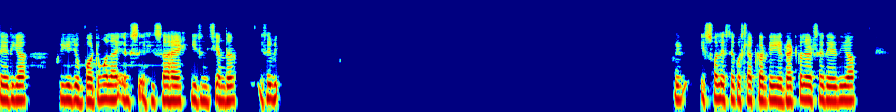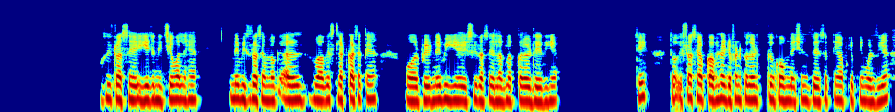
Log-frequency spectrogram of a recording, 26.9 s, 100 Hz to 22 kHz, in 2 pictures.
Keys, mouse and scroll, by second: 0.4-3.5 middle drag, 4.9 ctrl+z, 8.3 z, 8.7-9.7 middle drag, 12.5 click, 14.1 middle click, 14.6-15.3 scroll up 4, 15.3-15.6 scroll up 2, 15.6 middle click, 20.7 click, 22.0 Tab, 22.6-23.6 scroll down 3, 23.6-26.8 middle drag.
